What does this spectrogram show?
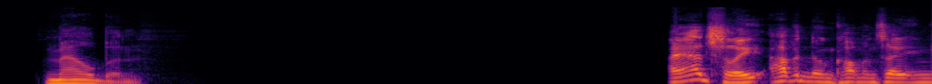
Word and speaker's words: Melbourne: not supposed to you don't don't say it like a uh uh confused Englishman it isn't Melbourne nor has it ever been Melbourne Melbourne I actually haven't done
